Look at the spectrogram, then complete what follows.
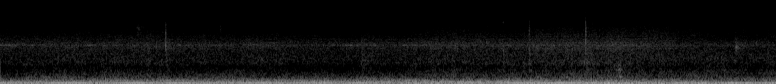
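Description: Hurricane wind blowing hard against the house, heard through a closed window as a steady low rumble, with a faint steady high tone and a few light ticks of rain hitting the glass.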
